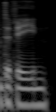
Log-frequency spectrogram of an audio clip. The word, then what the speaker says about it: Devine: I say Devine because it's like Kevin Devine, who I'm wearing his t-shirt right now, who's one of my favorite singer-songwriters, and I assumed it was like that, but it may well be Devine.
